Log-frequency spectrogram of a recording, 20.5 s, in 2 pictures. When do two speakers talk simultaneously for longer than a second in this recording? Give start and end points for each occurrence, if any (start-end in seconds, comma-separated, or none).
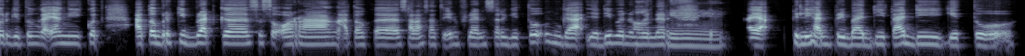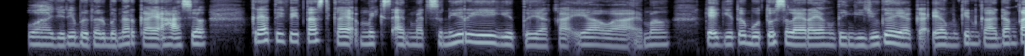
none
